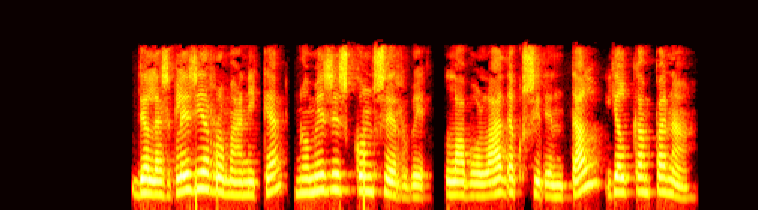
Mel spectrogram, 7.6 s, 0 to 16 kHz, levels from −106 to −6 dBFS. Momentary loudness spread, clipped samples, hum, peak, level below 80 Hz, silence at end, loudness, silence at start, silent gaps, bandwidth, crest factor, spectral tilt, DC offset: 8 LU; under 0.1%; none; -2 dBFS; -62 dBFS; 0.7 s; -20 LUFS; 1.3 s; 4.33-4.43 s; 8 kHz; 18 dB; -3 dB/octave; under 0.1%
